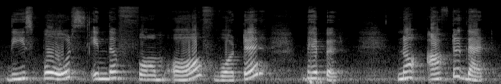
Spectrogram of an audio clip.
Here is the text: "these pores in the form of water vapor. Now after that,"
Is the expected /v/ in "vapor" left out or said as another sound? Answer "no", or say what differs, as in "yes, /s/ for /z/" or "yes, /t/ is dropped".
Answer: yes, /b/ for /v/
